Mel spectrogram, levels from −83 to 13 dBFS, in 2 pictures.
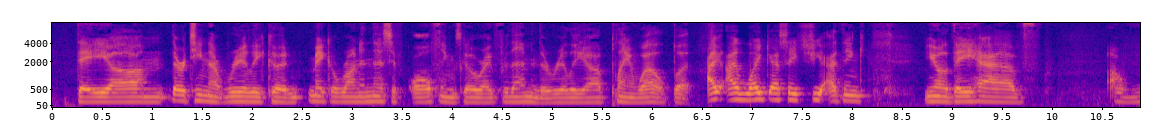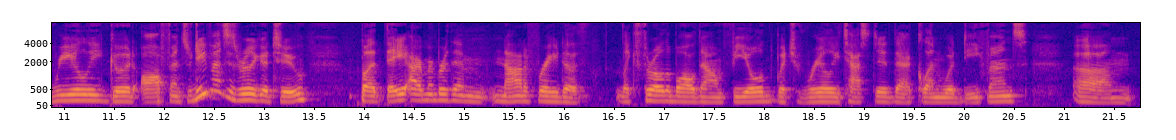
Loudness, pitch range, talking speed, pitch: -20 LUFS, 125-150 Hz, 185 wpm, 135 Hz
